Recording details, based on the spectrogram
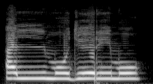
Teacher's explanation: را کے نیچے زیر ہے تو یہاں را کا حکم ہے ترقیق، ہم حرف الرا کو پتلی آواز میں پڑھیں گے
